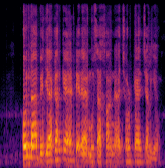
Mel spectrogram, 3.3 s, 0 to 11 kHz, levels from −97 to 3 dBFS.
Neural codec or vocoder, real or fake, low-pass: codec, 24 kHz, 3.1 kbps, DualCodec; fake; 9.9 kHz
